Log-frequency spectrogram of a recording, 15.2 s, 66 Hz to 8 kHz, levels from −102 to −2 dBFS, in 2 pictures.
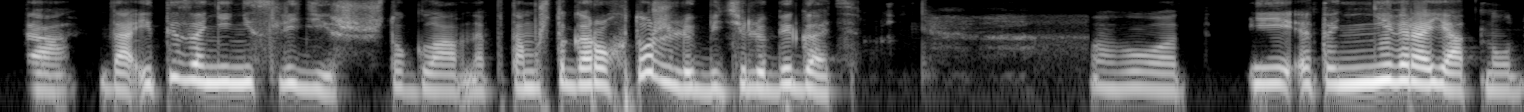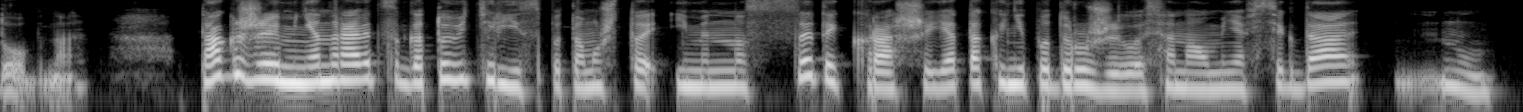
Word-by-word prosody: Да 170 -2 -4
да, 180 - -2
и 215 - -3
ты 290 +7 -2
за 260 -1 +5
ней 235 0 +6
не 230 +1 +5
следишь, 190 -9 -5
что 190 - -12
главное, 165 -1 -6
потому 190 +3 -5
что 225 - -5
горох 215 0 +3
тоже 340 -8 +3
любитель 185 -1 -2
убегать 180 -4 -1 1.2
Вот, 185 -2 -8 0.3
и 220 0 -1
это 220 +1 -3
невероятно 220 -7 +7
удобно. 195 - -11 0.5
Также 295 -4 +3
мне 230 0 +6
нравится 255 +1 +2
готовить 265 +3 -2
рис, 205 -8 -2
потому 195 0 -7
что - - -6
именно 195 -1 -4
с 190 - -14
этой 295 -5 0
кашей 190 -1 -4
я 200 +2 -3
так 220 +3 -5
и - - 0
не 215 - +3
подружилась. 185 -5 -3
Она 185 -2 -5
у - - -5
меня 180 +1 -7
всегда, 220 +7 -3 0.2
ну, 215 -9 -9
205 Hz, 165 wpm, -23 LUFS, 180-235 Hz, 1.2 s, невероятно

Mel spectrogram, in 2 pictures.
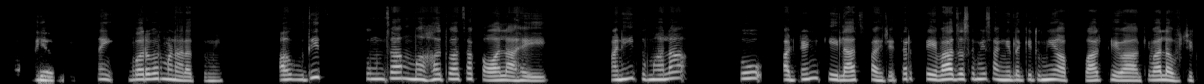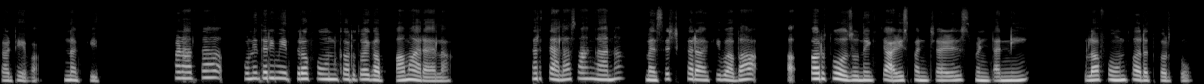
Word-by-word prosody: अगदी, 205 - -1
अगदी. 180 0 -5 0.3
नाही, 230 -3 -1 0.2
बरोबर 240 +3 +3
म्हणालात 200 -8 +1
तुम्ही. 165 0 -6 0.6
अगदीच, 220 +9 0 0.4
तुमचा 250 +2 0
महत्त्वाचा 240 0 +1
कॉल 195 0 +3
आहे 180 -2 +1 0.7
आणि 225 +5 +2
तुम्हाला 230 +6 +1 0.6
तो 275 +2 0 0.2
अटेंड 235 +7 0
केलाच 205 -2 +1
पाहिजे, 190 -3 -1
तर 250 - -3 0.2
तेव्हा 230 0 +6
जसं 245 +1 -1
मी 245 +1 +1
सांगितलं, 210 -4 +1
की 220 - -4
तुम्ही 215 +2 +4
अपवाद 190 -1 0
ठेवा 185 -3 +2
किंवा 205 0 +2
लवचिकता 185 -1 -1
ठेवा. 165 -4 -6 0.3
नक्कीच. 180 -4 -2 0.7
पण 290 - 0
आता 315 +3 -1 0.3
कुणीतरी 275 +2 0
मित्र 260 -2 +1
फोन 240 -1 +3
करतोय 230 0 +1
गप्पा 190 -1 +2
मारायला, 170 -7 +2 0.8
तर 265 - -1
त्याला 230 -2 +2
सांगा 255 -4 0
ना, 240 +6 0 0.2
मेसेज 210 +4 +1
करा 220 -5 +3
की 225 - -5
"बाबा, 210 +3 +2 0.4
अ, - - +1 0.2
करतो 265 0 +5
अजून 195 -1 +3
एक 195 0 +3
40-45 190 0 +1
मिनिटांनी, 180 +1 +3 0.6
तुला 200 +1 +5
फोन 205 -2 +4
परत 200 -3 +2
करतो" 165 - -5
210 Hz, 140 wpm, -21 LUFS, 190-245 Hz, 0.8 s, तेव्हा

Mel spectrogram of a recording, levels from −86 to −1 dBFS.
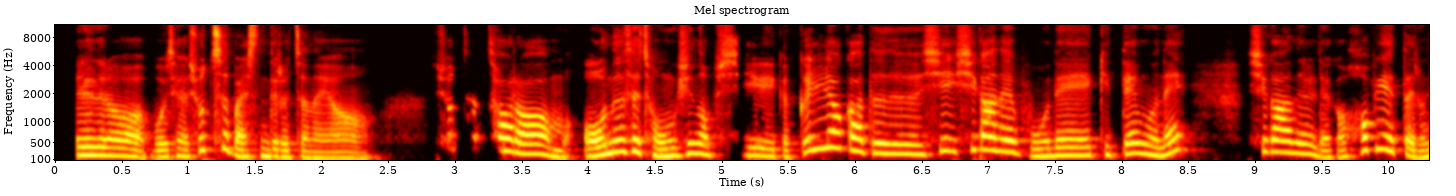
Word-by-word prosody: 예를 200 0 +3
들어 185 -5 +2
뭐 160 - -2
제가 165 0 -3
쇼츠 320 - +1
말씀드렸잖아요. 150 - -3 0.4
쇼츠처럼 265 - +1
어느새 265 +11 +4
정신없이 210 +3 -1
이렇게 175 -4 -5
끌려가듯이 285 - 0
시간을 310 -2 +2
보냈기 195 +3 -2
때문에 245 - -1 0.4
'시간을 270 -5 +1
내가 155 0 -5
허비했다.' 305 - 0
이런 155 0 -2
215 Hz, 320 characters per minute, -18 LUFS, 175-285 Hz, 0.4 s, 어느새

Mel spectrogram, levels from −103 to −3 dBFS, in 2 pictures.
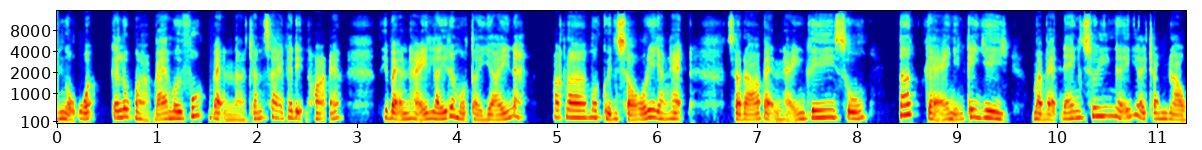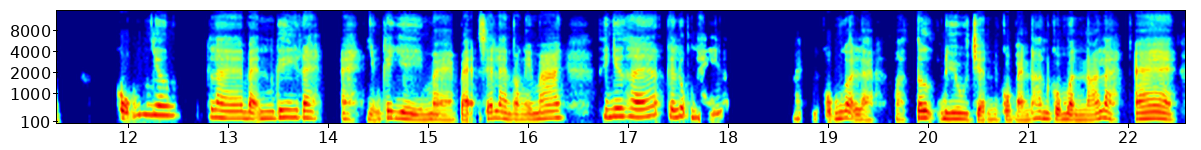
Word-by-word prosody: ngủ 195 -3 +1
á, 195 - +3 0.2
cái 225 +1 +2
lúc 250 0 +1
mà 185 -4 -3
30 195 +6 +2
phút 290 +3 -1
bạn, 155 -8 0
à, 145 - -8
tránh 195 +5 -5
xa 225 -2 -2
cái 225 +2 -3
điện 210 - +1
thoại 185 - -3
á, 220 - -4 0.4
thì 230 - +1
bạn 180 -4 +3
hãy 180 -1 0
lấy 190 0 +3
ra 275 - +2
một 190 - -2
tờ 165 - -2
giấy 165 +4 -1
nà, - - -1 0.3
hoặc 235 0 -3
là 230 -1 +6
một 230 0 -1
quyển 175 - 0
sổ 175 -1 +4
đi 235 0 +4
chẳng 195 -3 -1
hạn, 190 - -1 0.4
sau - - +2
đó 170 +1 +1
bạn - - +1
hãy 170 +2 -4
ghi 230 +1 +4
xuống 210 -1 +2 0.3
tất 320 +2 +4
cả - - +2
những 175 0 -3
cái 245 +2 0
gì 205 -6 +4 0.2
mà - - +3
bạn 170 - -1
đang 205 +4 -1
suy 275 +4 +1
nghĩ 270 -1 -2
ở - - +2
trong 190 0 -2
đầu, 155 -5 -2 0.6
cũng 320 +1 +2
như 300 -1 +3 0.3
là 220 -3 0
bạn 210 0 +1
ghi 235 +1 +1
ra, 225 -2 +2 0.2
à, 180 - -5 0.2
những - - -7
cái 220 -1 0
gì 180 -5 +2
mà 165 -2 -3
bạn 345 -1 +2
sẽ 200 - 0
làm 205 -4 -1
vào 170 -1 -3
ngày 165 - -4
mai. 205 +5 0 0.4
Thì 250 - -1
như 265 +1 +3
thế 245 -2 +5
á, 285 +5 -1
cái 240 - +2
lúc 270 - +1
này 285 - -6
á 360 - -25 0.6
bạn 190 -1 -10 0.2
cũng, 190 - -1
gọi 215 -5 +2
là, 165 - -3 0.2
à, - - -11
tự 220 -1 +6
điều 185 -1 +3
chỉnh 160 +1 0
của 150 - 0
bản 145 +1 -2
thân 195 -1 -2
của 165 - +2
mình 160 -2 +2
nó 155 +4 -2
là: 215 -6 -1
"À, 190 -1 +3
205 Hz, 245 wpm, -21 LUFS, 175-230 Hz, 0.6 s, là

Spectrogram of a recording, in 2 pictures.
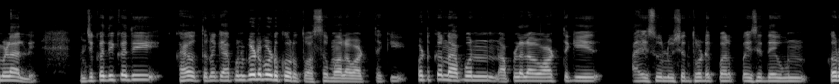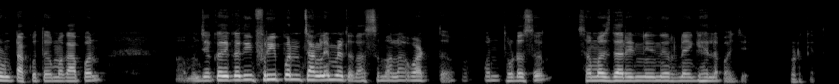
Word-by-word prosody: मिळाले, 185 -9 +2 0.5
म्हणजे 145 +4 -3
कधी-कधी 210 +1 +2 0.3
काय 180 +2 +1
होतं 185 -3 0
ना, 185 - -1
की 185 - -1
आपण 200 +3 0
गडबड 230 -2 +8
करतो 160 -7 +1
असं 135 +5 -4
मला 145 -1 +1
वाटतं, 135 0 -3
की 165 - -10
पटकन 205 +1 0
आपण 185 -2 +1
आपल्याला 170 +4 0
वाटतं, 165 +1 -1
की 165 0 0 0.4
आहे 155 0 -4
सोल्यूशन 160 +1 -3
थोडेफार 165 0 -2
पैसे 160 +1 -3
देऊन 155 -1 -2 0.3
करून 185 -2 +4
टाकू 155 +1 -1
तर 160 - -2
मग 160 - -6
आपण 180 +4 -3 0.8
अ, - - -20
म्हणजे 180 0 -3
कधी-कधी 200 +2 +6
फ्री 215 +3 +4
पण 225 -1 +3
चांगले 200 0 +6
मिळतात 210 -4 0
असं 180 +2 -7
मला 185 +1 -5
वाटतं. 185 -1 -6 0.3
पण 190 +1 -9
थोडंसं 165 - -3 0.4
समझदारीने 175 0 +2
निर्णय 170 -1 -2
घ्यायला 165 0 -3
पाहिजे 65 - -14 0.4
थोडक्यात. - - -18
175 Hz, 165 wpm, -23 LUFS, 160-190 Hz, 0.8 s, गडबड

